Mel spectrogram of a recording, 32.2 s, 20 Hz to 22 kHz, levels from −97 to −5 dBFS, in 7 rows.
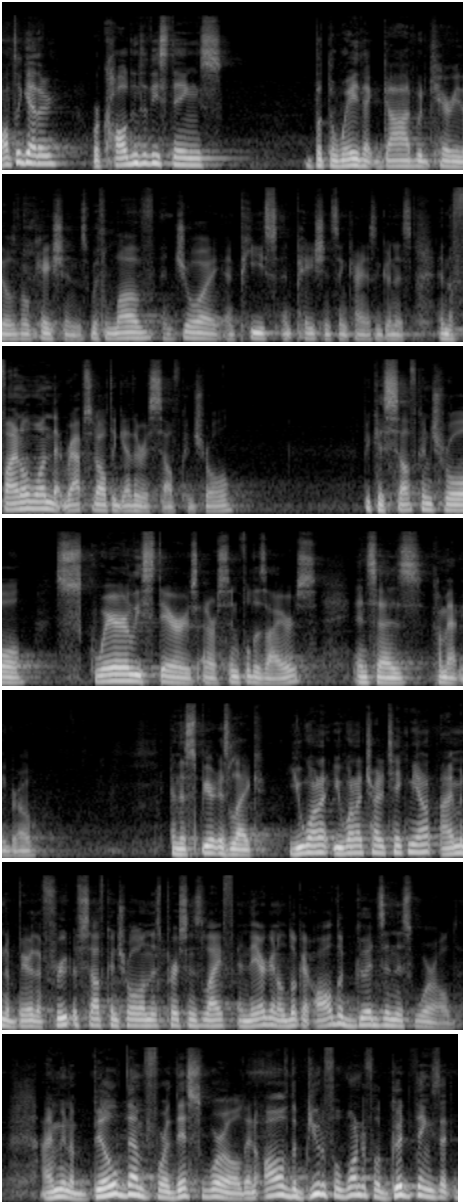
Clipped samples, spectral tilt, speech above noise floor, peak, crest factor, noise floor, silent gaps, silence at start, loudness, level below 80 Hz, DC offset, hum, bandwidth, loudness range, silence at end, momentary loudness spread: under 0.1%; -7.5 dB/octave; 41 dB; -10 dBFS; 20 dB; -70 dBFS; none; 0 s; -30 LUFS; -76 dBFS; under 0.1%; none; 15.5 kHz; 9 LU; 0 s; 15 LU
